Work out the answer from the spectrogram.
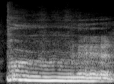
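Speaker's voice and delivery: high, loud booing; crowd boo. Retold or imitated. Friend imitates the crowd booing the logo, loud. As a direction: boo like a whole rival crowd.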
